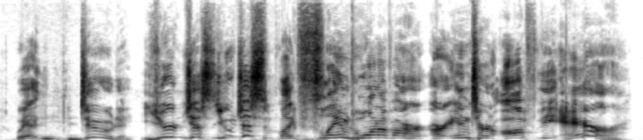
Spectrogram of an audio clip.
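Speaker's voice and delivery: high-pitched disbelief. Acted. Staged on-air argument.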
